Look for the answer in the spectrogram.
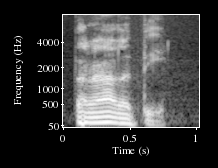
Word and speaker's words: Tarality: The name of this token is called, I'm going to pronounce it the way they did on the call that I listened to, Tarality. T-A-R-A-L-I-T-Y, Tarality. That's on the Binance Smart Chain.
